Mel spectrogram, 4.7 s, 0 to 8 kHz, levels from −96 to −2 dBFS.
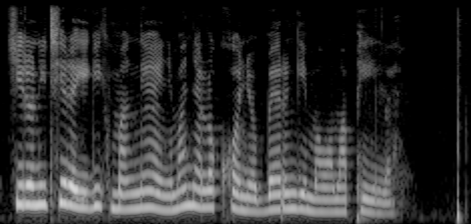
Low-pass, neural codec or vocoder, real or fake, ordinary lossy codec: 7.2 kHz; none; real; none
